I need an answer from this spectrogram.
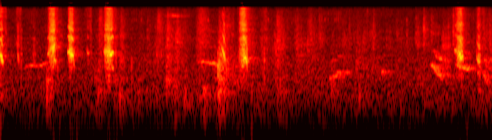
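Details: Male Toy Poodle puppy Varden, red apricot in colour, whines in a string of brief high squeaky whimpers, some sliding downward, spaced irregularly across a few seconds against a faint hiss.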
